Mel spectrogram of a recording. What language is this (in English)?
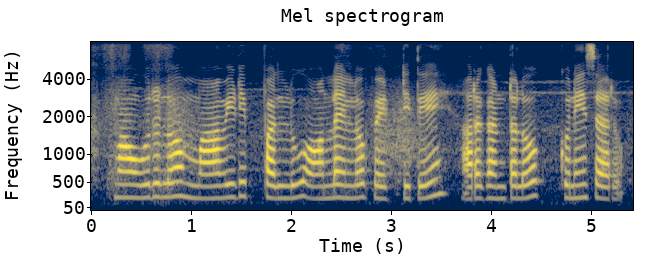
Telugu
